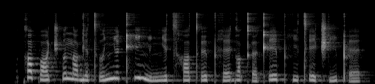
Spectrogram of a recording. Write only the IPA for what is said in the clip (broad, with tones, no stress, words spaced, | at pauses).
kɒ˥pɒ˩˥ t͡ʃʼʊ˥nɒ˧ɡɛ˩˥ tʼʊ˩˥ɲø˥ kʰi˥ ɲʊ˩ɲe˩˥t͡sʰɒ˩˥ tʼø˧ pʰɛ˩˥ɡɒ˧kʼœ˩ kʼe˥pʰi˧tʼe˥˩ t͡ʃʼi˩˥ pʼɛ˩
